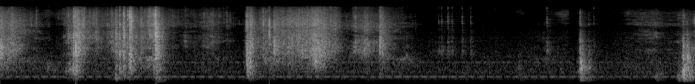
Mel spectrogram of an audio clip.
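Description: Plastic bubble wrap crinkling and rustling as it is pulled off a heavy computer, with a few sharp knocks in the first few seconds. It then goes quieter, with a knock or two near the end as the unit is set down on a desk.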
